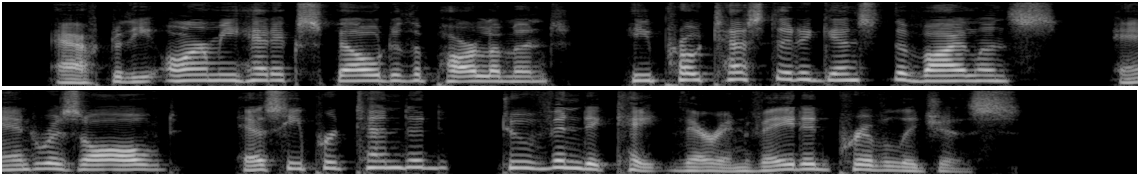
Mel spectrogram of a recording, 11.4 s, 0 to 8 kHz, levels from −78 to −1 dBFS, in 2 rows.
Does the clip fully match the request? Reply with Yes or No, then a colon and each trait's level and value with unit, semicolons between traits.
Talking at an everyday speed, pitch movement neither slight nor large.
No: slow, 115 wpm; average, 4.5 semitones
